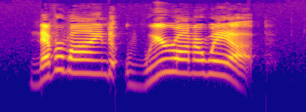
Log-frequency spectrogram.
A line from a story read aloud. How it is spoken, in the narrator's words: shouted Lena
